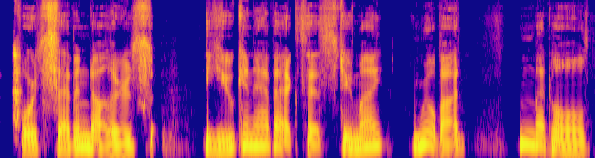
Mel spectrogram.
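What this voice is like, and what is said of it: Robot voice. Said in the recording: “This is my robot voice... That's pretty good.”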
